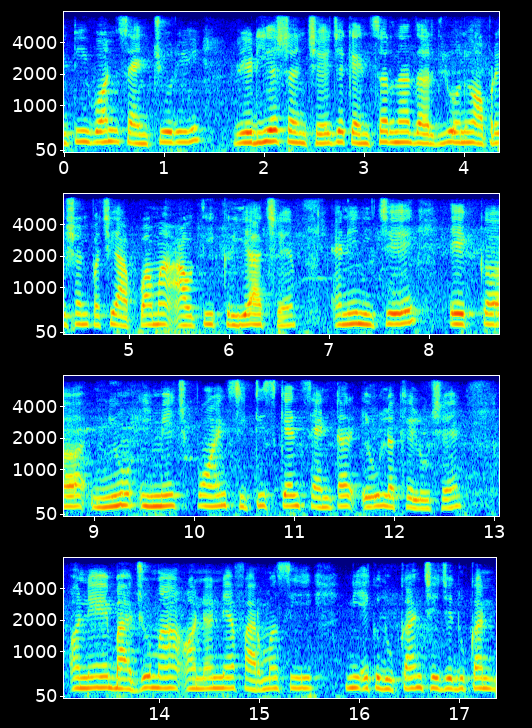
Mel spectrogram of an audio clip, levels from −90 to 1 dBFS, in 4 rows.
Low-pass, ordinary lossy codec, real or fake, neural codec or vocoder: 7.2 kHz; MP3, 64 kbps; fake; vocoder, 44.1 kHz, 128 mel bands every 512 samples, BigVGAN v2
